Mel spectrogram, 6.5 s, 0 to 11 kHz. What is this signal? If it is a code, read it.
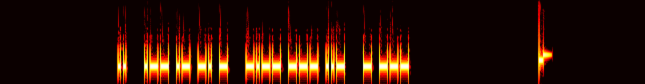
Morse code, heard as a keyed tone, about 45 wpm, 700 Hz. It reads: I WANT YOU TO
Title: Sets of 4 Words 45wpm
